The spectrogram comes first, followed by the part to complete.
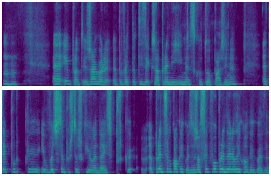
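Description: A woman's fairly high pitch and dark, mellow tone, in a monotone, flat delivery with a European Portuguese accent, over a quiet background. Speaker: podcast host. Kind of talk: interview.

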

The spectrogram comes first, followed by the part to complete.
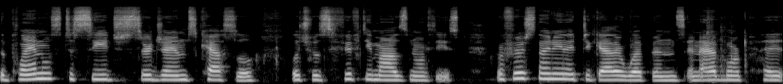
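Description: Someone is doing plain reading aloud. The text comes across with no added flourish.

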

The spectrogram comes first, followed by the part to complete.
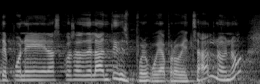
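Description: Background noise is noticeable and room echo is audible while a woman talks. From Mallorca, Spain. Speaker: audience member. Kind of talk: storytelling before a live audience. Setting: stage with audience.

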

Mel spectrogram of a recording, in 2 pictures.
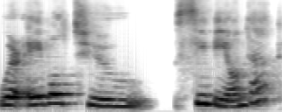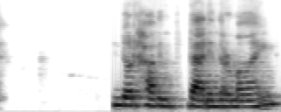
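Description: This woman speaks at a very slow pace with a Spanish accent, her tone dark and mellow and somewhat breathy. Her pitch varies in an ordinary way, and she leaves long, frequent pauses. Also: medium pitch for a woman. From Mexico. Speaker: leadership coach. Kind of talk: interview conversation.

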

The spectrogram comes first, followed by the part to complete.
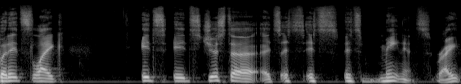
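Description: A man with a Canadian accent uses a normal speaking voice at a fairly high pitch and a fairly slow pace. The recording is very clean, with a silent background. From Ontario, Canada. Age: 30s. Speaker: golf podcast host. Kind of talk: casual chat.

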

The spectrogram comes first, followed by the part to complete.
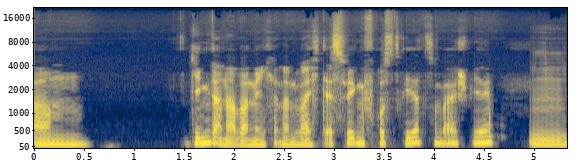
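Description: At a fairly slow pace with long, frequent pauses, a man of medium pitch speaks with lively intonation in a dry, close sound with no echo. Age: 20s. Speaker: podcast guest in a long-distance relationship. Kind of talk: casual conversation. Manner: halting.

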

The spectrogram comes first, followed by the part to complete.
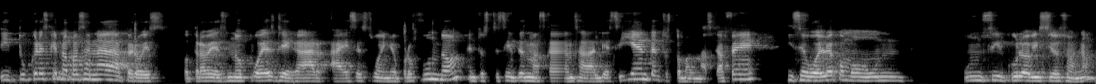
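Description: A woman speaks at a fairly quick pace with lively intonation and fairly low pitch. Hers is a plain, everyday voice. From Mexico, Tampico, Tamaulipas. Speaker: sleep coach. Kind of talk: interview.

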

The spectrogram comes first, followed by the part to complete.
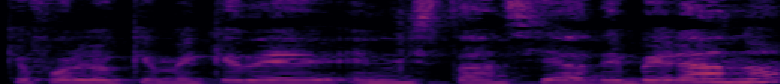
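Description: The woman's voice is fairly high in pitch, and she keeps to a moderate pace. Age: 30s. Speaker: language learner giving testimonial. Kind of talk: testimony.

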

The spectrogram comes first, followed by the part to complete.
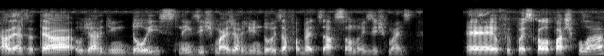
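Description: Against a quiet background, the speaker talks at a fairly quick pace with fairly even intonation. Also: man. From Brazil, Fortaleza, Ceará. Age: 20s. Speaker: rugby referee and biologist. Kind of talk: casual interview. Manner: hesitant, repeats words.

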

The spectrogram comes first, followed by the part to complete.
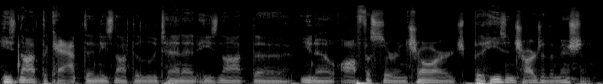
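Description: In a Midwestern US accent, a man speaks with a very deep, low pitch. His intonation is fairly even, with hardly any pauses. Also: moderate pace, big swings in loudness. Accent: General American, Midwestern. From Ohio, US Midwest. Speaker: corporate security executive, Marine veteran. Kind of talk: interview conversation.

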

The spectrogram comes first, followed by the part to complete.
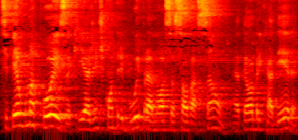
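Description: A man talks at a high pitch with ordinary pitch variation. There is audible room echo and noticeable background noise. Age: 30s. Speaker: preacher. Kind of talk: sermon.

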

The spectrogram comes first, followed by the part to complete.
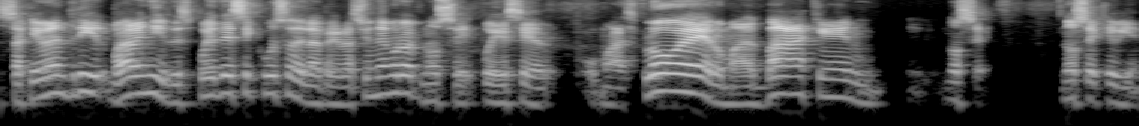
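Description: This man speaks at a high pitch with lively intonation. His pace is moderate. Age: 30s. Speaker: programming instructor and content creator. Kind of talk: casual chat.

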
